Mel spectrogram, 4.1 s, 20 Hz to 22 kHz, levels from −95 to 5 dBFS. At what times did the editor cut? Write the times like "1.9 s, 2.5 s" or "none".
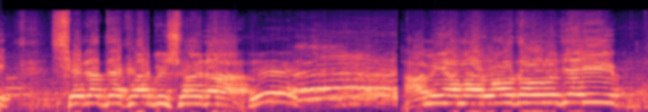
2.5 s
